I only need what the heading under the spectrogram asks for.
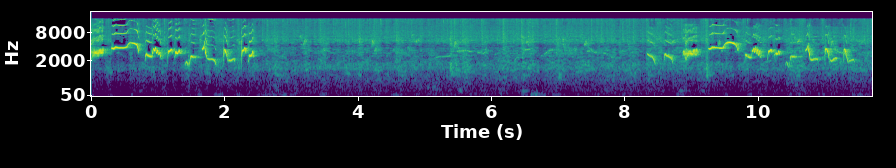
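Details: Oriental magpie-robin kept as a pet, singing at midday: a quick sequence of varied whistled and warbled phrases for about two seconds, several seconds of quiet, then another lively run of slurred high notes.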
